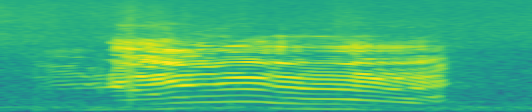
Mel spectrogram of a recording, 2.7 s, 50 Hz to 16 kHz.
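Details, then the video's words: Rutting red deer stag in a clearing nearby, rut of 2024, giving a single drawn-out harmonic roar lasting nearly two seconds, rich and steady with a gentle dip in pitch, then quiet. "Ryczący byk na polanie blisko mnie.Rykowisko 2024"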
